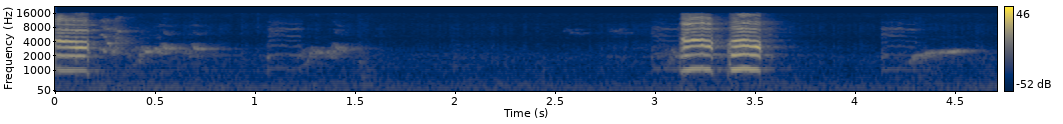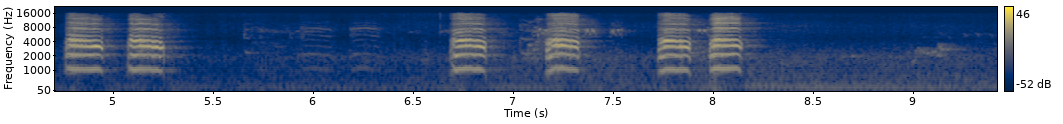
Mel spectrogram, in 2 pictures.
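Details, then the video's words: Rainbow lorikeet calling actively, giving paired and single harsh, harmonic screeches in bursts across several seconds, with brief softer chatter and short pauses between. "Suara Burung Nuri Pelangi Gacor"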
